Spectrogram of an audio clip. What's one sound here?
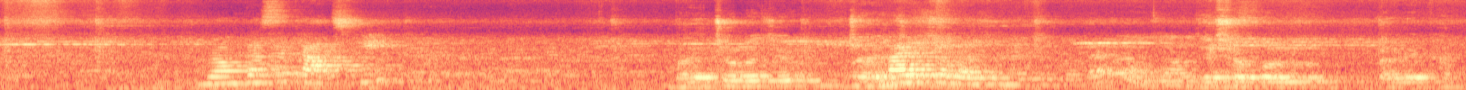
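A young woman reads aloud nearby.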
